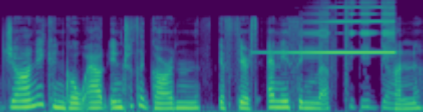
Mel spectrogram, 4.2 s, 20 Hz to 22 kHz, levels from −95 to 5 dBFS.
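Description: At 2.49 s a thin tone at 3.2 kHz creeps in under the speech and swells over about a second to sit somewhat above it, ending at 3.97 s. This is loudspeaker feedback squeal: the microphone hears its own loudspeaker, and at that frequency the loop keeps amplifying itself.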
